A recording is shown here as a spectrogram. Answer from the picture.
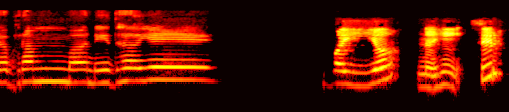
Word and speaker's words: निधये: नमो व नमो व ब्रह्म निधय ब्रह्म निधए नमो व ब्रह्म निधए नमो व ब्रह्म निधए वय नहीं सिर्फ व नमो व ब्रह्म निधए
